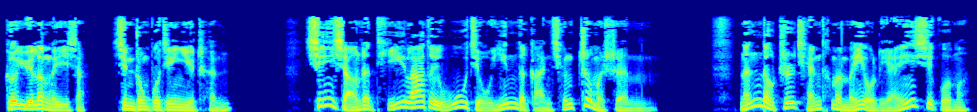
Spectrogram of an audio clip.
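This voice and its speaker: Expressive male audiobook narrator. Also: lowish voice, moderate pace, breathy edge, dry recording, clean studio sound. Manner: expressive storytelling. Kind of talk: scripted narration.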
